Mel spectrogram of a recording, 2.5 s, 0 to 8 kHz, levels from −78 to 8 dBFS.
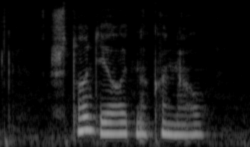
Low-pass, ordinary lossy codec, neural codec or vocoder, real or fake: none; none; codec, 16 kHz, 16 kbps, FreqCodec, smaller model; fake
